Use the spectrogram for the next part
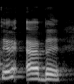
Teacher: तो वो बा से दोनों होठ टकराए मिले आपस में। फिर खुल गए। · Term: आवाज की बाउंसिंग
